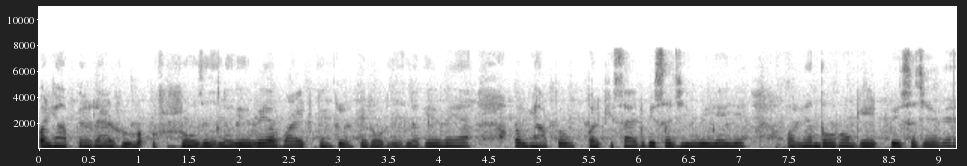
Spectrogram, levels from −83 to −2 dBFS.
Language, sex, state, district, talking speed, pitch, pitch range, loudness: Hindi, female, Punjab, Pathankot, 220 wpm, 215 Hz, 210-220 Hz, -18 LUFS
